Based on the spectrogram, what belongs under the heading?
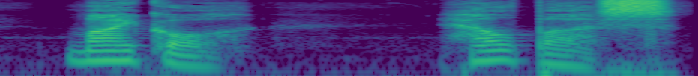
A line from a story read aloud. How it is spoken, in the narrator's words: he whispered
